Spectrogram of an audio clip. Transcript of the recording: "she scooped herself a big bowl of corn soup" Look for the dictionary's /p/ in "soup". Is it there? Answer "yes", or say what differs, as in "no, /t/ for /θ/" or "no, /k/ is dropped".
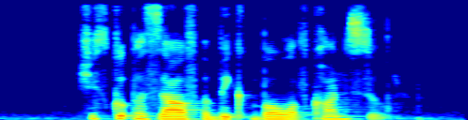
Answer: no, /p/ is dropped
